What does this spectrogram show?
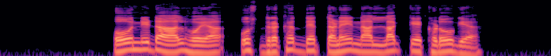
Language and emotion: Punjabi, neutral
